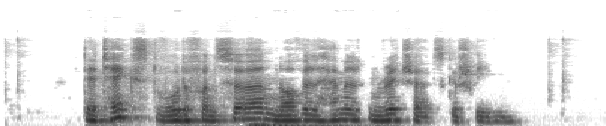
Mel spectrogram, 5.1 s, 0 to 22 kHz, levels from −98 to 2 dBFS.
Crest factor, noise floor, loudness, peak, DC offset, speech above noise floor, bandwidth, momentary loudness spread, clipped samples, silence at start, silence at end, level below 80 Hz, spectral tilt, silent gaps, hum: 16 dB; -76 dBFS; -25 LUFS; -8 dBFS; under 0.1%; 52 dB; 7.4 kHz; 11 LU; under 0.1%; 0.7 s; 0.75 s; -46 dBFS; -7.5 dB/octave; none; none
